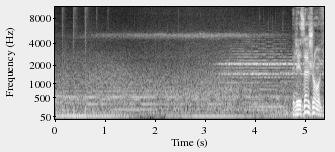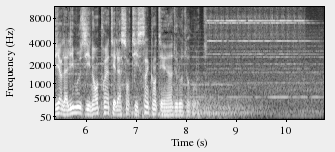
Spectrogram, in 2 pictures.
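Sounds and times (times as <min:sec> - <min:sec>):
speech: 0:04.8 - 0:08.6
telephone bell ringing: 0:08.4 - 0:10.7.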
